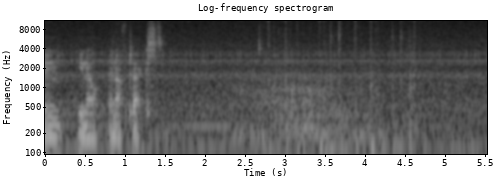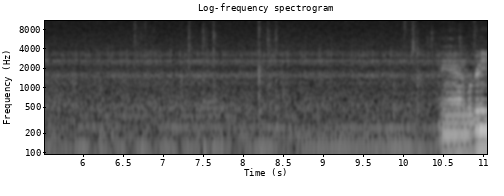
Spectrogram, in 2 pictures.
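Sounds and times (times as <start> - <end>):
keyboard typing: 2.6 - 4.7, 6.6 - 8.6.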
